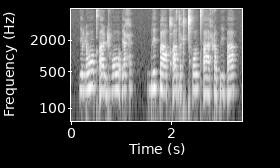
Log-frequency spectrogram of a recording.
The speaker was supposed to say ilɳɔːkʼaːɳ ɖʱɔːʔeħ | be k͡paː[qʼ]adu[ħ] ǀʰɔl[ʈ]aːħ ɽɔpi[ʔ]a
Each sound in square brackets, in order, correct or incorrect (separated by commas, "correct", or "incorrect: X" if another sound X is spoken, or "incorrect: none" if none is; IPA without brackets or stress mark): correct, correct, incorrect: tʼ, correct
